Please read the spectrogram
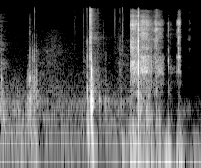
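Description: Handling noise from a phone camera being picked up or adjusted: rustling with a few small clicks and two sharp knocks about a second and a second and a half in.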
